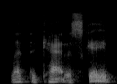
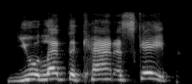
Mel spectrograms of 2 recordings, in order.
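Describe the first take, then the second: First: Said in the usual way. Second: Angry accusation. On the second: Acted. Man blames assistants.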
